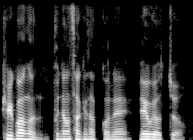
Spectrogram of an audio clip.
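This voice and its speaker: Slightly high-voiced man narrating a drama recap. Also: fairly even intonation, fairly quick, fairly bright tone, clear, resonant tone. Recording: voice-over with faint music behind.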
